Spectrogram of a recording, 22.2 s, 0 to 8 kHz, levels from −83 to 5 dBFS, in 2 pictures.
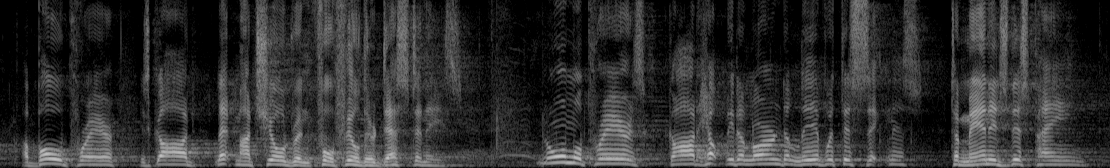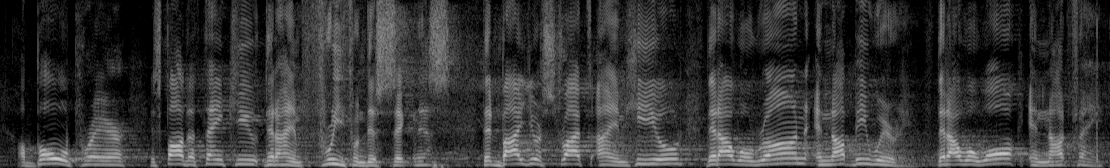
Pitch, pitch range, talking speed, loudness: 190 Hz, 175-215 Hz, 170 wpm, -26 LUFS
